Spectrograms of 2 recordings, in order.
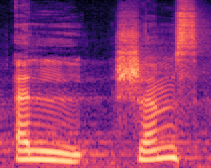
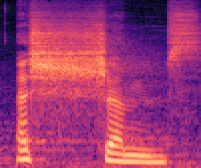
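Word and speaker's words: الشمس: Donc on ne va pas dire al-shams, mais plutôt ash-shams.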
